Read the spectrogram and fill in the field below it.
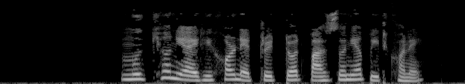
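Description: The whole clip carries heavy damage from what is likely MP3 compression. The treble stops dead at about 18.4 kHz. Weak frequency detail flickers in and out from frame to frame. That gives the speech a watery, swirling texture. S sounds turn metallic and chirpy. Attacks lose their edge. The depth of the damage fits a very low bitrate, around 32 kbps. The encoder had too few bits and dropped whatever its hearing model judged least audible.

Pre-echo appears at 1.51, 2.59, 2.84, 3.10 and 3.82 s. Each time, a short hiss runs just ahead of a sharp onset. It lasts between 12 and 19 ms. The codec spreads its noise across a whole transform block. When the attack lands late in that block, noise scaled for the loud part leaks into the quiet moment before it. The onsets sound blurred and soft.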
